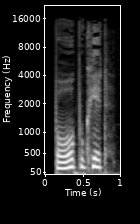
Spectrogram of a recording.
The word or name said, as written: bårebuket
